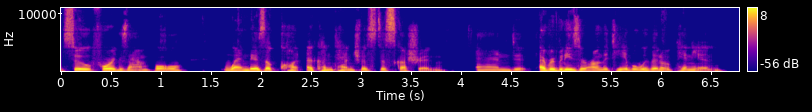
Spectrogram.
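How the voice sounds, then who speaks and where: A woman with a very deep, low pitch and a dark, mellow tone speaks at a moderate pace, with vocal fry and fairly even intonation. The sound is dry and close with no echo, and the recording is very clean with a silent background. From Trinidad. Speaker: market insights lead at a streaming company. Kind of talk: podcast interview.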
